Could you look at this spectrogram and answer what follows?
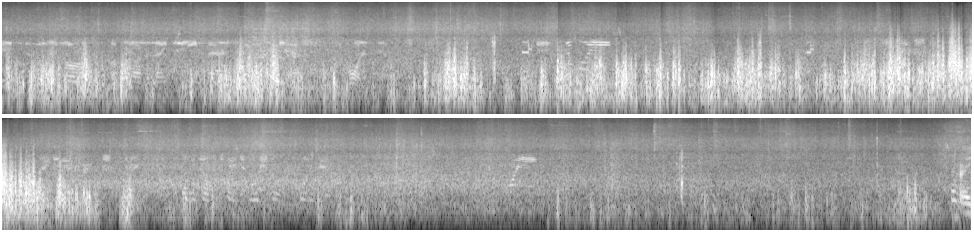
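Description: High wind on a Boston street buffets the microphone in loud, gusty roaring bursts that swell and fade, strongest early on and easing to a steadier rush toward the end.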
